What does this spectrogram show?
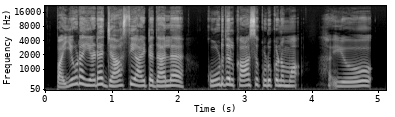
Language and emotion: Tamil, sad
